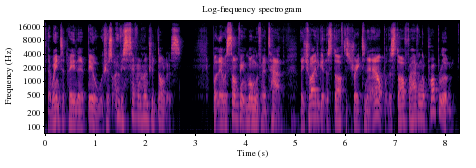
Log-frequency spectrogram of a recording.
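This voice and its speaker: Man reading a list, sweary asides. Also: medium pitch. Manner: sweary, reads with dry asides. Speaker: podcast co-host. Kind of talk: casual chat, reading a list aloud. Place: home kitchen.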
